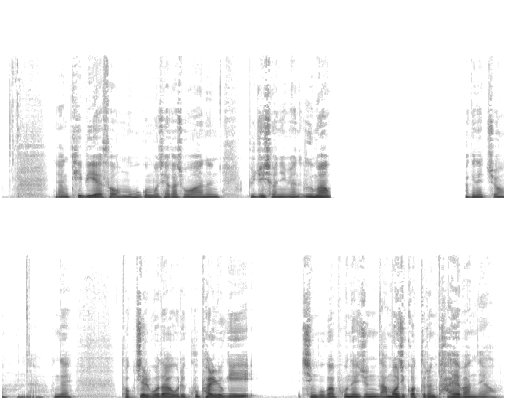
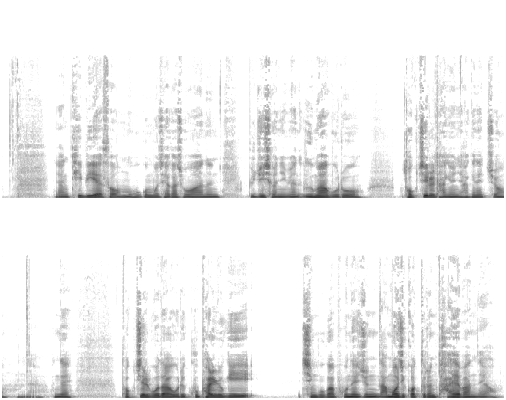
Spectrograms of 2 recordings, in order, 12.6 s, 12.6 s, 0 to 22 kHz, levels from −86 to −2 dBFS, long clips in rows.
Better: second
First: audio cutting out; at 4 s for 1.5 s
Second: none

